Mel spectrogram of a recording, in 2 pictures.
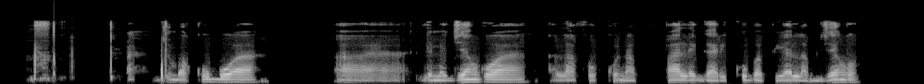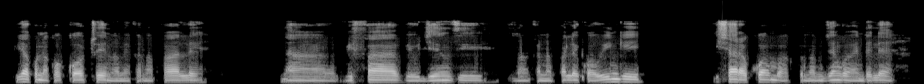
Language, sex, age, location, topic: Swahili, male, 25-35, Kisumu, government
